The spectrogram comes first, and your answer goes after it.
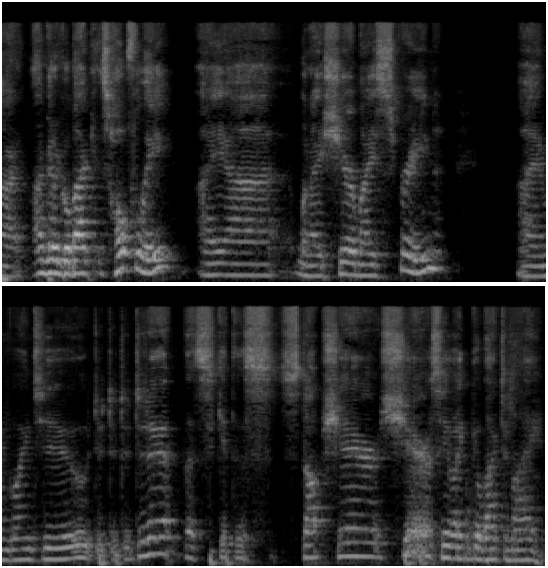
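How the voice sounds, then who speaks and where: Here a man talks in a fairly high pitch with ordinary pitch variation. His voice sounds somewhat breathy. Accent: Canadian. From Canada. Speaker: professional speaker and presenter. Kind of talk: webinar presentation with Q&A. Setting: video call, LinkedIn Live. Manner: fast.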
